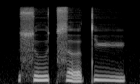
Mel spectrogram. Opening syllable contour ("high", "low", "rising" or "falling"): rising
